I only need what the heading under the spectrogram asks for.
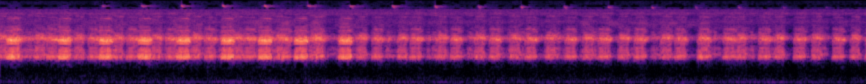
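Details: Frogs croaking at night in a fast, fairly regular series of short harsh notes, around two to three per second, with a faint high ticking above them.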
